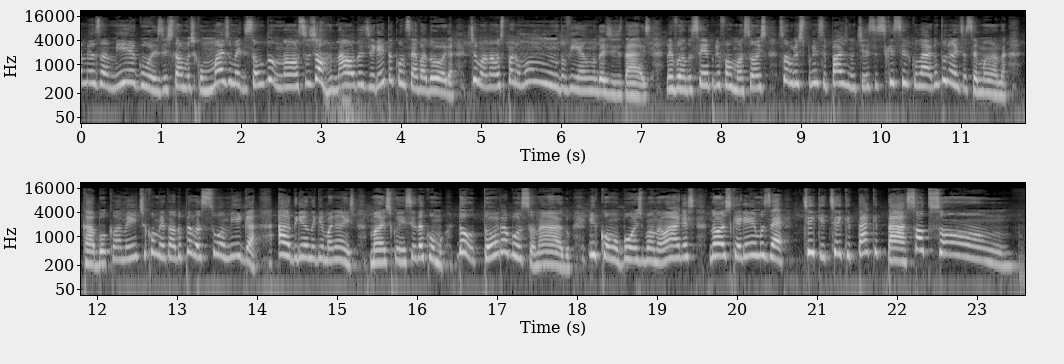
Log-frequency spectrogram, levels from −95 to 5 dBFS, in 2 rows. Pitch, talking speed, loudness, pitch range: 300 Hz, 155 wpm, -21 LUFS, 255-350 Hz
